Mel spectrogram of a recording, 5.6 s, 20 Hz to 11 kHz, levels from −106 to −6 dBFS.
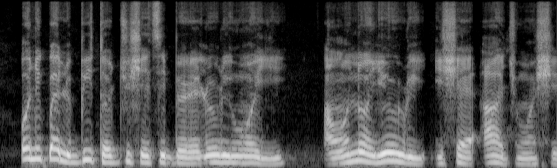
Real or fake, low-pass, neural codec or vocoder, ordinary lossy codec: fake; none; vocoder, 22.05 kHz, 80 mel bands, WaveNeXt; none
